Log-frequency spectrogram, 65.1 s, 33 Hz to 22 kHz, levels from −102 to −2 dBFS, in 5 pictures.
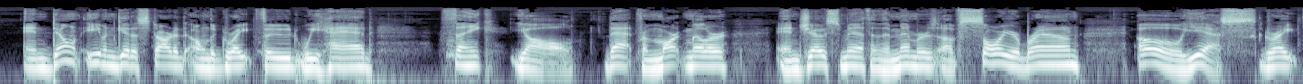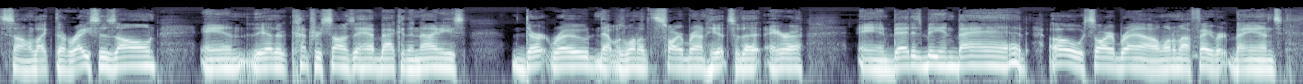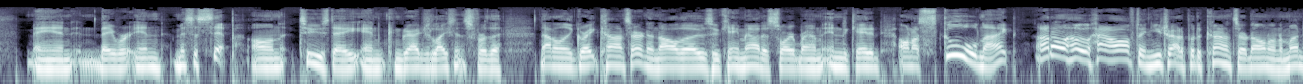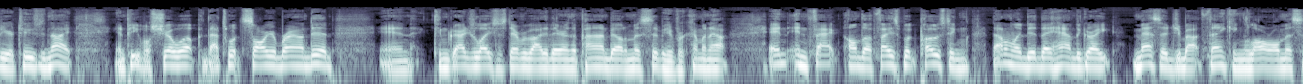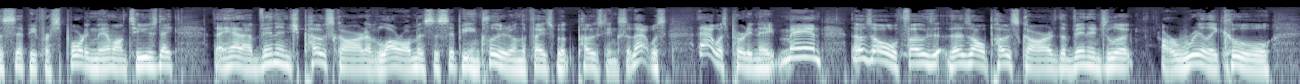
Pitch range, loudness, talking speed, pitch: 115-140 Hz, -13 LUFS, 185 wpm, 125 Hz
